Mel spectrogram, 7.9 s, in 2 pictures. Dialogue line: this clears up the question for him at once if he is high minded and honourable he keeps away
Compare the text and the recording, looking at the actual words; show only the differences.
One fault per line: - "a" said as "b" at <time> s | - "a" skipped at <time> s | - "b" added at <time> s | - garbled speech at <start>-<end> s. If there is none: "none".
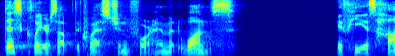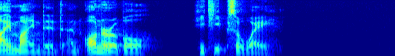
none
